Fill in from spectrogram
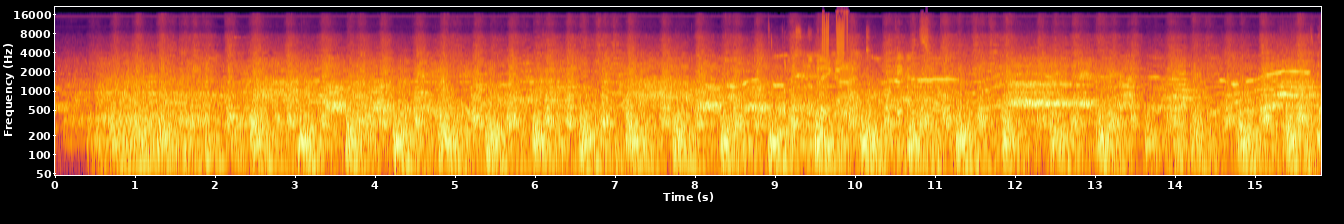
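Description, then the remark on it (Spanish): A huge stadium crowd of Argentine football fans chants a song in unison, loud and continuous throughout, with thuds and scattered shouts mixed into the dense roar of voices. “es un clásico de las hinchas argentinas.”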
